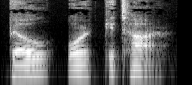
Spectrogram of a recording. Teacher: Start with the sound of the letter G, as in go or guitar. It is a voiced velar consonant.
